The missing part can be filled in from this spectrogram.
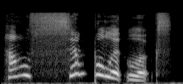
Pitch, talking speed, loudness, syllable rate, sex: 355 Hz, 130 wpm, -18 LUFS, 2.9 syllables/s, female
